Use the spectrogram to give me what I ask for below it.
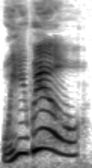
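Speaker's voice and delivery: many mice squeaking their eager agreement together; shrill mouse chorus. A narrator's reading. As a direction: chirp it like a crowd of mice. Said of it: "cried all the mice in a shrill chorus".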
